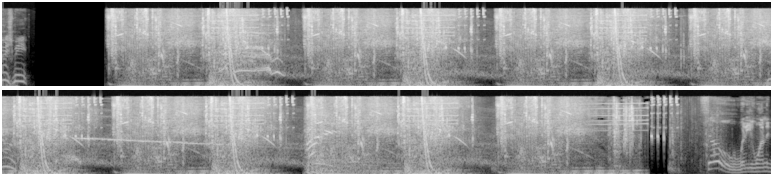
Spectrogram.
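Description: A toy laser gun fires in rapid, pulsing bursts.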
